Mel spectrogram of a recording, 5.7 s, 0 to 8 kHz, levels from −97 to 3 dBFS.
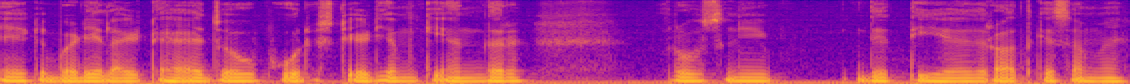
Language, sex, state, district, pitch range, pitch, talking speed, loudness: Hindi, male, Uttar Pradesh, Hamirpur, 115-125 Hz, 120 Hz, 170 wpm, -17 LUFS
